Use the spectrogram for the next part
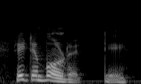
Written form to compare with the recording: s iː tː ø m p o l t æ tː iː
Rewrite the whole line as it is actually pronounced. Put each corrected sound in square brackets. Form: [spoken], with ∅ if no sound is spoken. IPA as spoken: s [i] tː [e] m p o l t [e] tː iː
